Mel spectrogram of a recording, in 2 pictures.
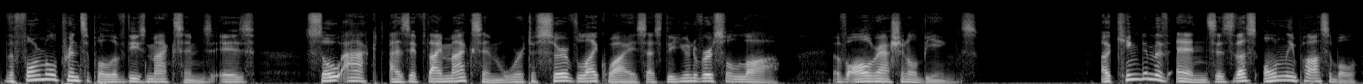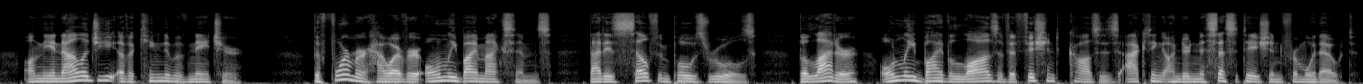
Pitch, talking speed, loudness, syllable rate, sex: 130 Hz, 145 wpm, -21 LUFS, 4.7 syllables/s, male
